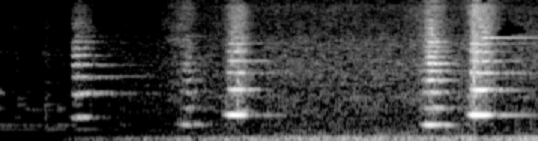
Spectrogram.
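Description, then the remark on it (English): A squeaking oven door swings open and shut twice, each movement a pair of shrill, gliding hinge squeals, heard alone over a low steady rumble. “So she's opening up and closing her squeaking oven door.”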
